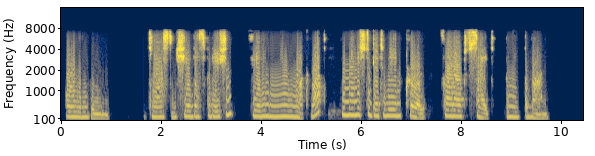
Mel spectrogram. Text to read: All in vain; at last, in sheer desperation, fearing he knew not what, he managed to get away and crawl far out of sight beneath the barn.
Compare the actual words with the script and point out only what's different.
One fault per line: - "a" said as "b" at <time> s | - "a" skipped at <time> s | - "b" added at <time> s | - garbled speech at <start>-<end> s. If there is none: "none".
none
